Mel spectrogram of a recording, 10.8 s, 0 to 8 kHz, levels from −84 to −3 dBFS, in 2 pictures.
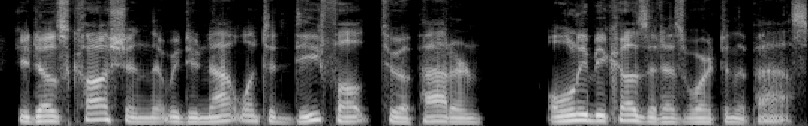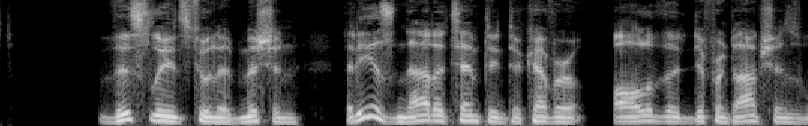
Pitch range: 105-130 Hz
